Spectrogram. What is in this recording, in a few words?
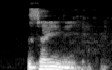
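"zany", British English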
